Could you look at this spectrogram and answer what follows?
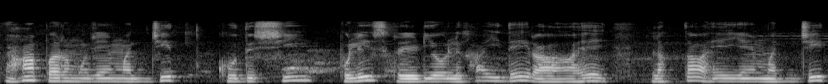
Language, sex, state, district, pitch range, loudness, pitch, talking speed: Hindi, male, Madhya Pradesh, Bhopal, 135-175 Hz, -19 LUFS, 145 Hz, 115 wpm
